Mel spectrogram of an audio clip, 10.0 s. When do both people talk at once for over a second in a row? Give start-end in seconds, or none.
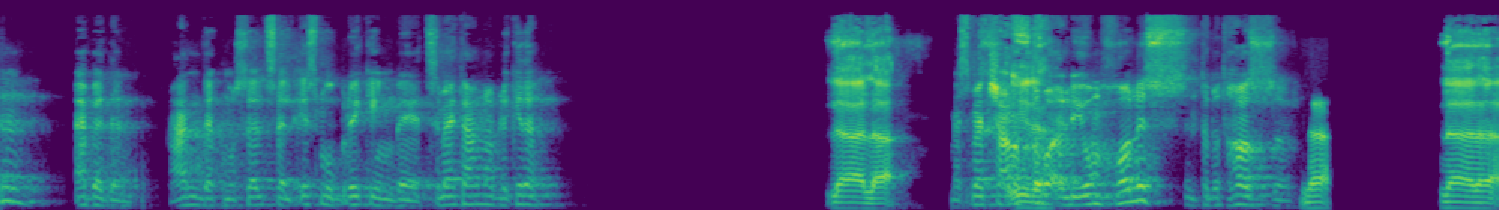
none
